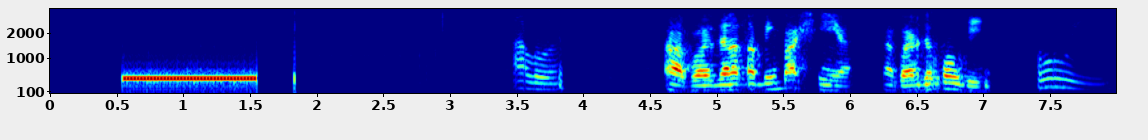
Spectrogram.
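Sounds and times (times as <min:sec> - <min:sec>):
telephone ringing tone on a call: 0:00.6 - 0:01.6
speech: 0:03.5 - 0:04.0, 0:04.6 - 0:07.9.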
